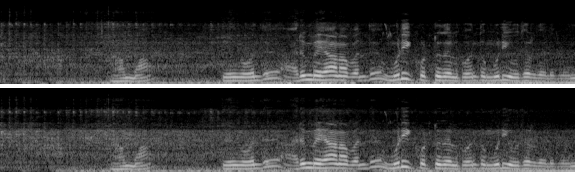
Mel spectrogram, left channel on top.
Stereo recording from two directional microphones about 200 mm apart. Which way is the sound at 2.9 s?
15° left (ahead or behind).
